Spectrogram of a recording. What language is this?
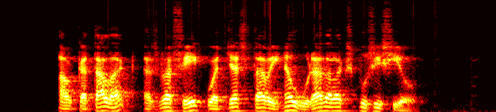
Catalan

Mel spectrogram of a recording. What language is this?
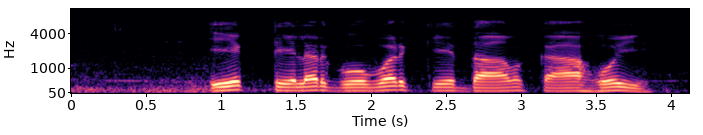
Magahi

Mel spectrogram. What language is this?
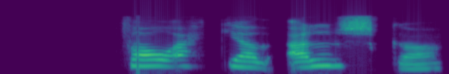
Icelandic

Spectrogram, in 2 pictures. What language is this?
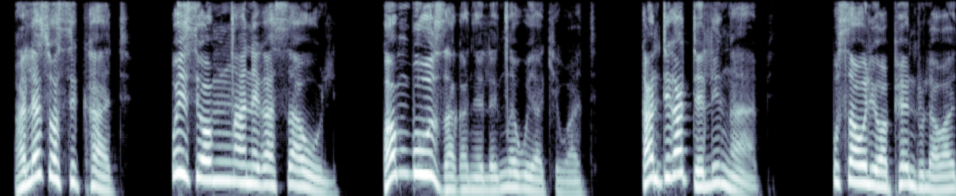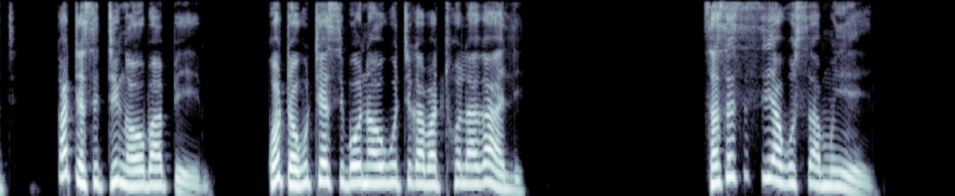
North Ndebele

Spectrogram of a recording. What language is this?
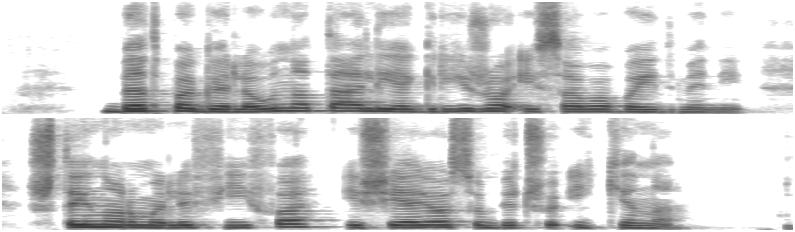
Lithuanian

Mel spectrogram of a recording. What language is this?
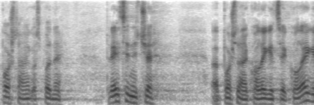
Croatian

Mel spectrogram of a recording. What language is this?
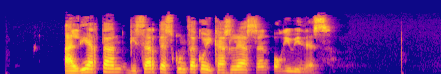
Basque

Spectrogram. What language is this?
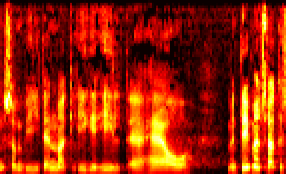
Danish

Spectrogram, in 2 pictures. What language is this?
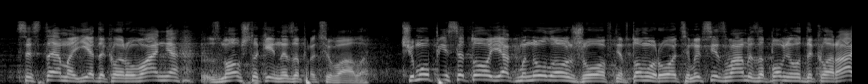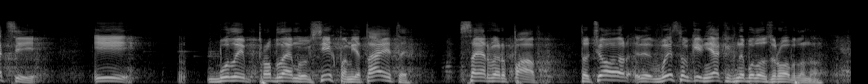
Ukrainian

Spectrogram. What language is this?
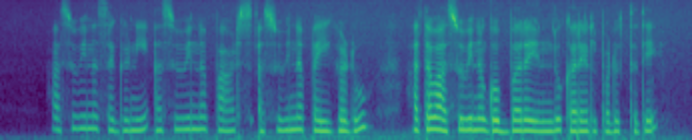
Kannada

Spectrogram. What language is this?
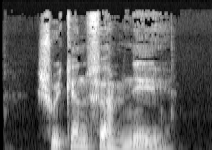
Kabyle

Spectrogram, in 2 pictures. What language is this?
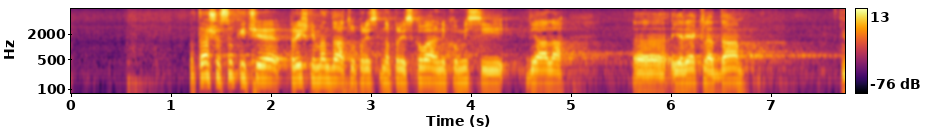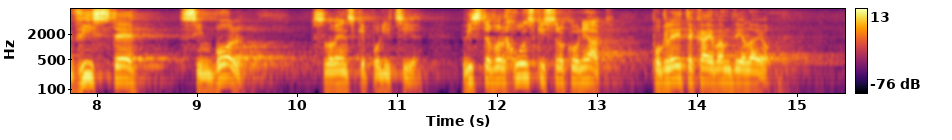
Slovenian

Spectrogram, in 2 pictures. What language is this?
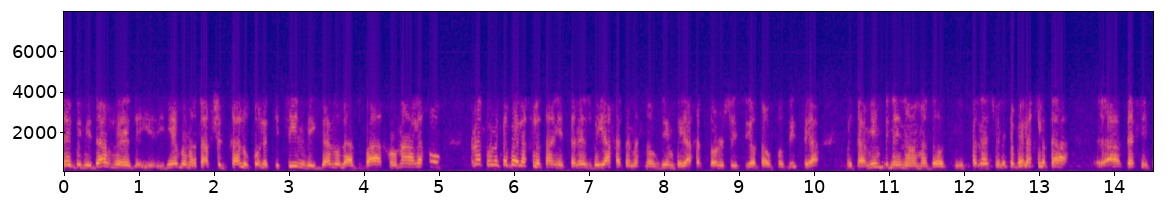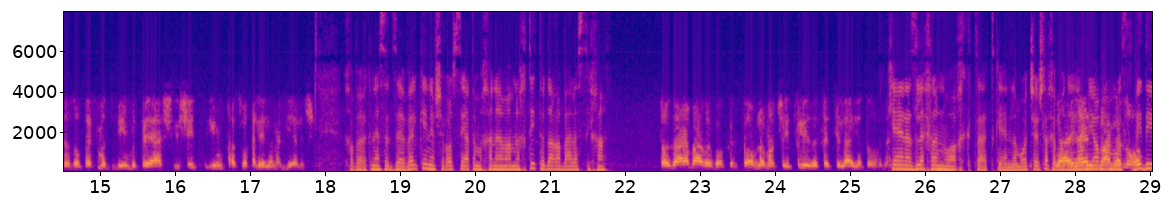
Hebrew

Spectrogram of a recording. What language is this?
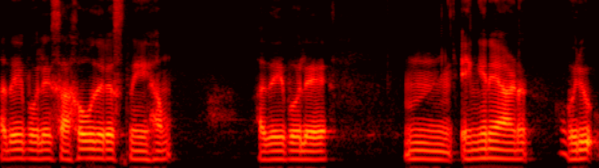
Malayalam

